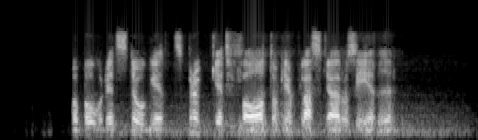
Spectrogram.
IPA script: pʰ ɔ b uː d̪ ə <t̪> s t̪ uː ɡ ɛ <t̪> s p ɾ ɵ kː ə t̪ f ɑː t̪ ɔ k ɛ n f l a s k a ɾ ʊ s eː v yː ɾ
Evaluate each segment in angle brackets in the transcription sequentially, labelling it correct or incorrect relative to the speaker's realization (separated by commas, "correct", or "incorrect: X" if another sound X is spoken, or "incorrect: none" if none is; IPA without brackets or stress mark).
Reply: correct, correct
